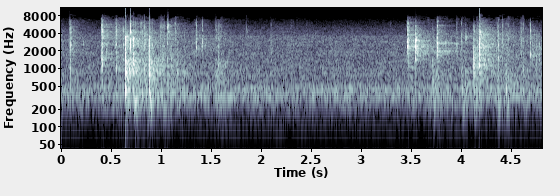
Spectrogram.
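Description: A utility knife blade cuts and scrapes into a solid white bar of soap held in the hand. Crisp, crackling scraping runs throughout, with sharp, bright snaps clustering near the start and again toward the end. The texture stays dry and close, centered in the midrange with very little low end.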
